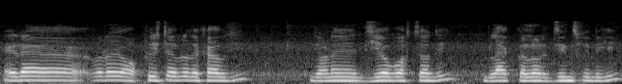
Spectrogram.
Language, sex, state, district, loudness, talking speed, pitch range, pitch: Odia, male, Odisha, Khordha, -14 LUFS, 135 wpm, 175-190 Hz, 180 Hz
